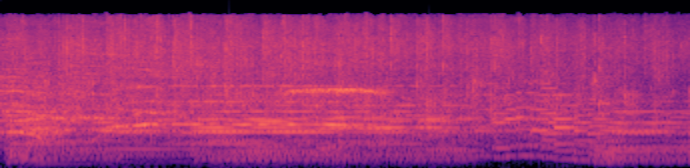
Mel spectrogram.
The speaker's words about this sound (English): Come on, somebody. Come on. Come on. If you didn't clap, that means you are jealous.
